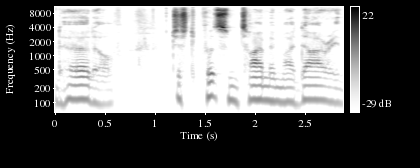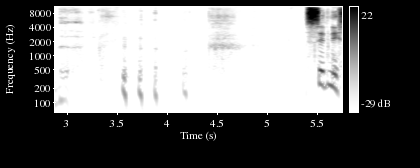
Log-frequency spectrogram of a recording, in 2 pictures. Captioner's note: chuckles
